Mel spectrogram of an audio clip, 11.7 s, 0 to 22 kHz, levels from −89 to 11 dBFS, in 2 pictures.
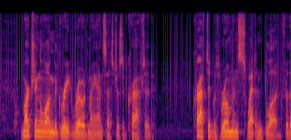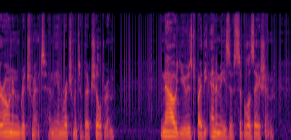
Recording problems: crackle, like an old record; faint; 25 dB below the speech

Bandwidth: 14.5 kHz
